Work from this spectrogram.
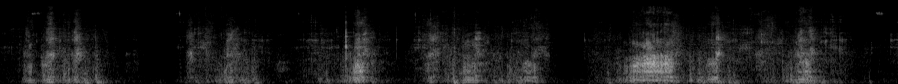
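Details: Shiba Inu dog indoors reacting to a backscratcher it dislikes, giving rough growling bursts in several separate pulses, with a short human exclamation heard at the start.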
